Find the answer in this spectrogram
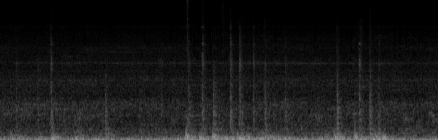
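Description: Passenger train running along the track, heard from inside the carriage: a steady low rumble of wheels on rails with irregular clicks and knocks.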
